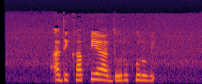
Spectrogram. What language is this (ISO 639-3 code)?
div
